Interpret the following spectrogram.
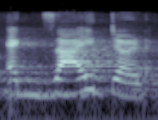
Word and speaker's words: excited: So before we learn the sound of the C is K, but we pronounce the sound of C is here.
